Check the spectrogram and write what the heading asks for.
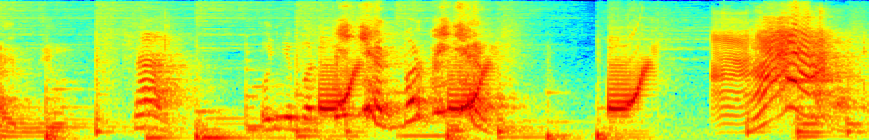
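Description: Comedy background music with cartoon sound effects: a run of sliding, boing-like pitch glides, a brief drop-out about three and a half seconds in, then a quick rising glide.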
